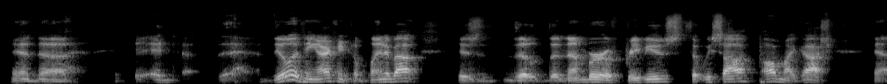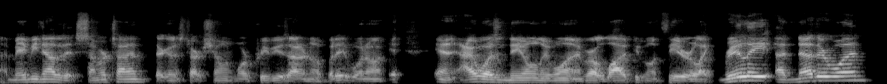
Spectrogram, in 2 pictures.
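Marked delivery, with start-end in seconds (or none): 16.1-17.4 high, loud, exasperated groaning delivery. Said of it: "it was a vocal audience".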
